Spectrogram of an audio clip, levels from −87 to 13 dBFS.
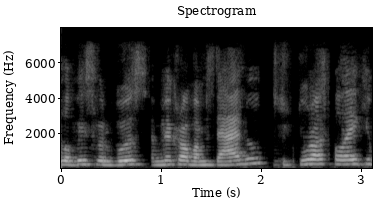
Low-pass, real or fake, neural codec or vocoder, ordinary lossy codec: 7.2 kHz; real; none; AAC, 32 kbps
